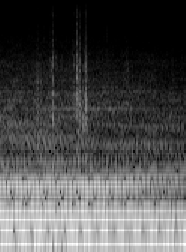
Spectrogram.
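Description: Boat engine running with a steady low hum, with a few light clicks about half a second and a second in.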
